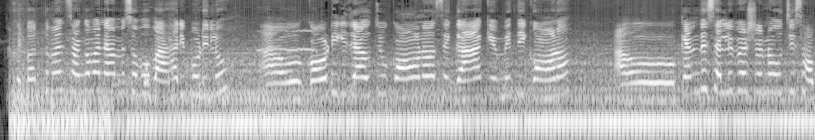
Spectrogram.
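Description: A motorcycle running steadily at road speed, a loud low drone with wind on the microphone, under a woman talking throughout.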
